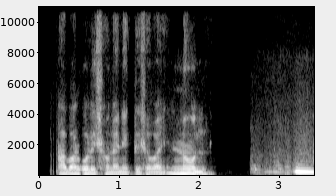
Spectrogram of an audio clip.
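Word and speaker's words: null: এটা জার্মানে বা ডয়েসে বলা হয় হচ্ছে নুল।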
